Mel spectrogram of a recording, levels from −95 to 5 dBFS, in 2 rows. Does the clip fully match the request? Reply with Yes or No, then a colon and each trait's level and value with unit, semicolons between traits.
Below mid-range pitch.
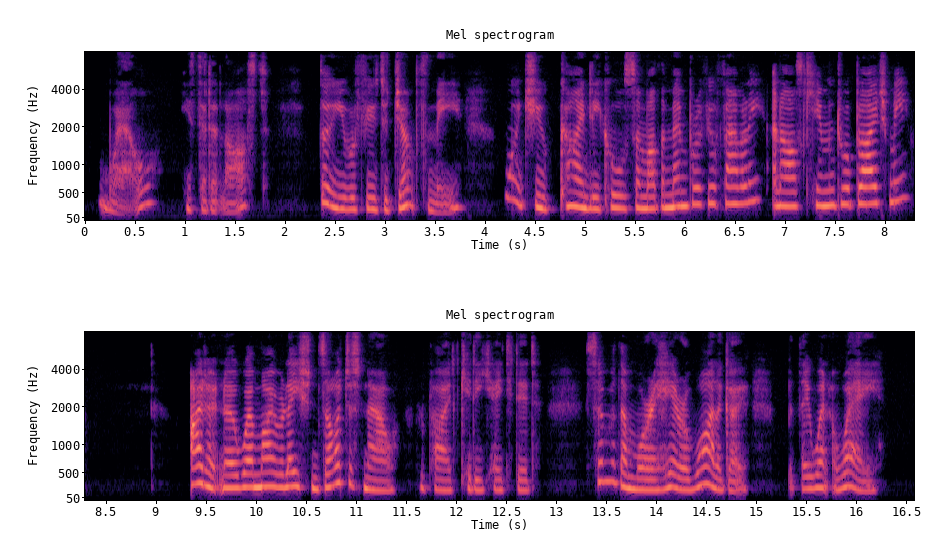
No: high, 235 Hz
